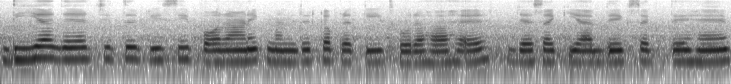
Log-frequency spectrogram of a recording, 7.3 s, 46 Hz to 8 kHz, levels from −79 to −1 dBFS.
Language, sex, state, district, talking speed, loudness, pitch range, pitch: Hindi, female, Uttar Pradesh, Hamirpur, 140 wpm, -20 LUFS, 180-205 Hz, 185 Hz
